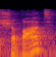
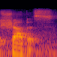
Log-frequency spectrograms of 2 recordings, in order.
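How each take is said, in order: First: The word ends with a t sound. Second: The word ends with an s sound. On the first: This is the standard Israeli pronunciation. "standard Israeli Hebrew will have a Shabbat"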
